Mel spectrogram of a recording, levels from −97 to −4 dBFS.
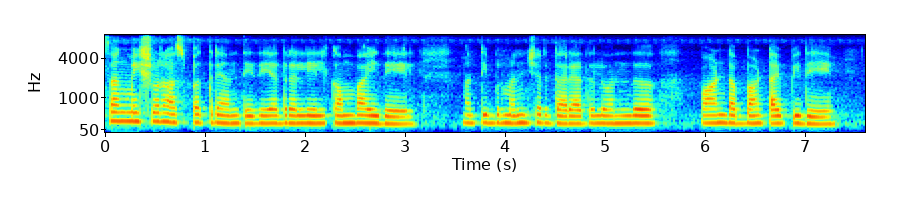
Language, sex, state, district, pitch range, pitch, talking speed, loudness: Kannada, female, Karnataka, Gulbarga, 185-200 Hz, 190 Hz, 135 wpm, -27 LUFS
